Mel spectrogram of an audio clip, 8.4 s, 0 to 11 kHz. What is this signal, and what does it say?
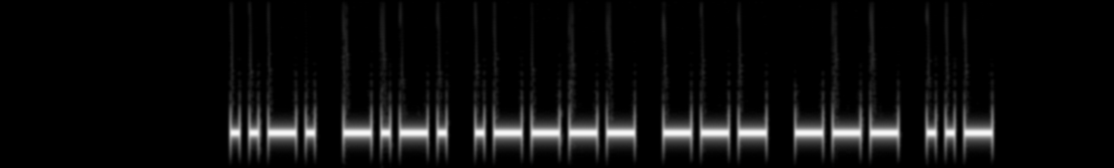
Morse code, heard as a keyed tone, about 17 wpm, 700 Hz. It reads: FC1OOU
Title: DXCC-100 Call Signs - 6 Characters - Repeated 3x - 17wpm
